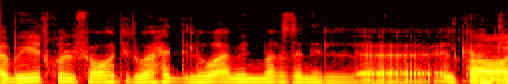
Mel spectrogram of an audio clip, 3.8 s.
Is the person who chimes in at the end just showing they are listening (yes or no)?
no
